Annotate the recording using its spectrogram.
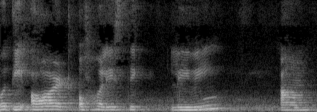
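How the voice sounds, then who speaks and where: Speaking very slowly in a strong Puerto Rican accent, a woman keeps a fairly even intonation amid noticeable background noise and audible room echo. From Puerto Rico. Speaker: holistic living teacher. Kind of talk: talk to camera. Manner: hesitant, many fillers.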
